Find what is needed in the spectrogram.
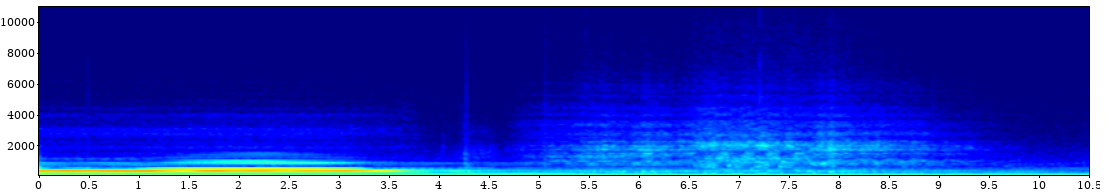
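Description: A B-flat clarinet holds a long, soft, steady note. About a second in, a second, higher tone sounds with it, and both stop after about three and a half seconds. A quiet airy hiss then swells and fades away.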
